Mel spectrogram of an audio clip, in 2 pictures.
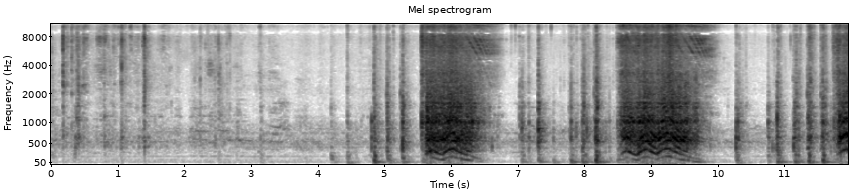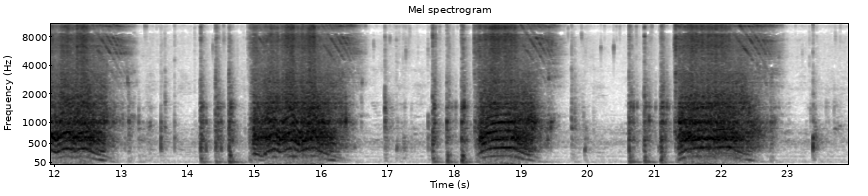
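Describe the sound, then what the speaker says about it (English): A stick blender whirs in repeated bursts of a second or two each while mixing soap, roughly six pulses with quiet handling sounds and rustling between them. "I'll use my stick blender to help it along,"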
